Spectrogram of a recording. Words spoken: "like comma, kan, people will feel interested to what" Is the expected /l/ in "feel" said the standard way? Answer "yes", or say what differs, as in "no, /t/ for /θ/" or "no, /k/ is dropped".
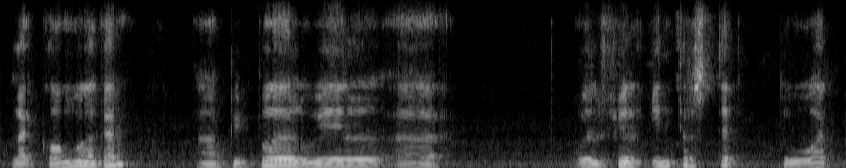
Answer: yes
